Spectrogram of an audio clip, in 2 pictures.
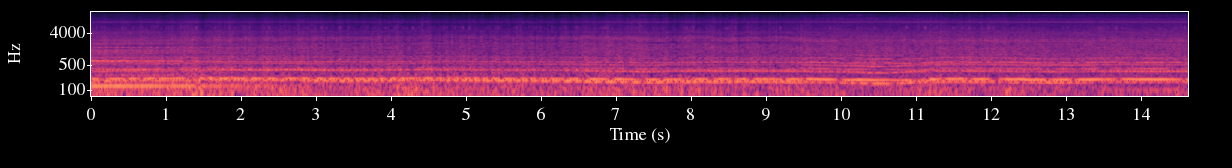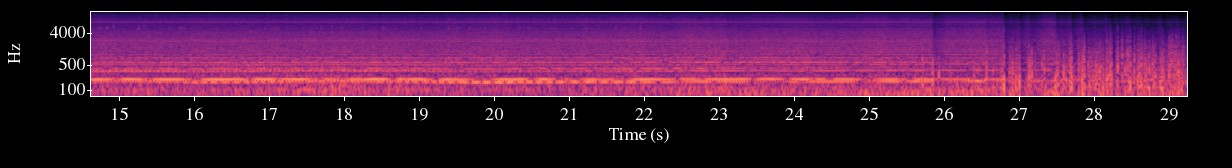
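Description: DJI Phantom quadcopter's motors and propellers humming steadily, picked up by the camera on board. The pitch dips and comes back up briefly about ten seconds in.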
